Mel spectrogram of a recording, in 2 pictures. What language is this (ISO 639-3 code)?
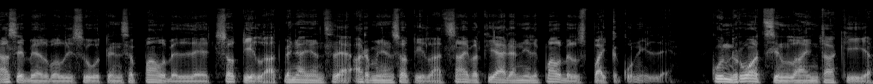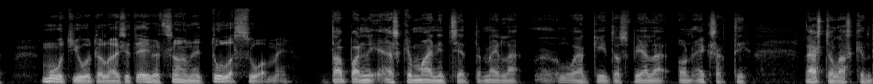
fin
